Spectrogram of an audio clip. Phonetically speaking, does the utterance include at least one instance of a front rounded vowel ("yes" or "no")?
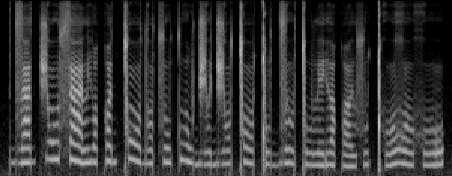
no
